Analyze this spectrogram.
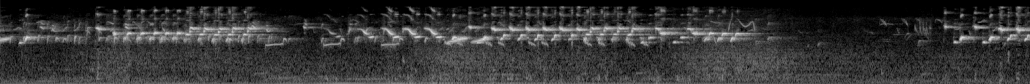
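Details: European goldfinch, canaries and mule hybrids singing to stimulate other songbirds: long rambling outpouring of high twitters and trills, fading to near silence before a final burst.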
